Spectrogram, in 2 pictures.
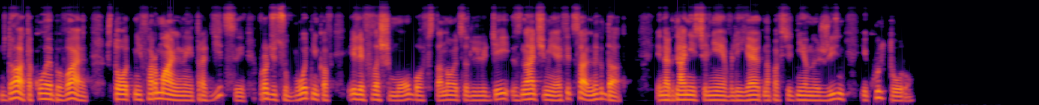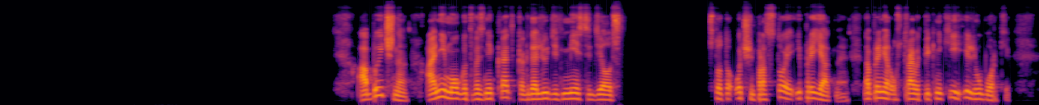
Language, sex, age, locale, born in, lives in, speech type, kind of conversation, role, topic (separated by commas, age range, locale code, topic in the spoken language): Russian, male, 20-24, ru-RU, Russia, Germany, read, expert-assistant, expert, Что бы изменилось в мире, если бы все люди вдруг перестали верить в любую религию?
